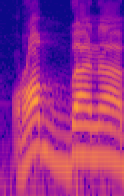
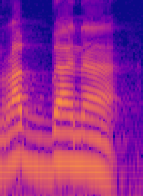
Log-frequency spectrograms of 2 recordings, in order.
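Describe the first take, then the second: First: The r is pronounced heavy and full. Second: The r is pronounced light and thin. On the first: The speaker calls it right. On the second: The speaker calls it wrong.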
